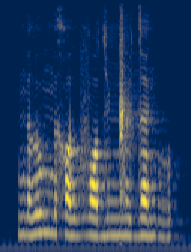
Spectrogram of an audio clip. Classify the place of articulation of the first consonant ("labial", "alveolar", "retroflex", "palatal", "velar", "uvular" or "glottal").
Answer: velar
